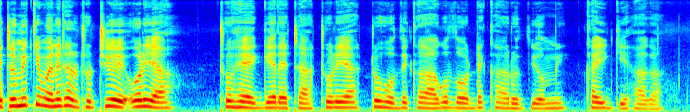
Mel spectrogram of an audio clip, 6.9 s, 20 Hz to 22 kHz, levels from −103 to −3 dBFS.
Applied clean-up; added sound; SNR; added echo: none; none; none; none.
